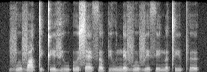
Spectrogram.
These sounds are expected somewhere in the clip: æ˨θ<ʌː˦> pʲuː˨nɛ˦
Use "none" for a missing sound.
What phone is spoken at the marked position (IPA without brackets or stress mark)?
ʌ˦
